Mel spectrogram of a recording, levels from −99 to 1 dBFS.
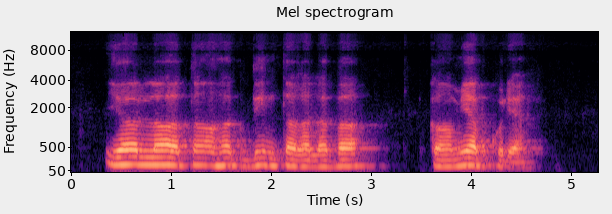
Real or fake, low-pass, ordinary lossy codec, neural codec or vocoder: real; 10.8 kHz; Opus, 16 kbps; none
